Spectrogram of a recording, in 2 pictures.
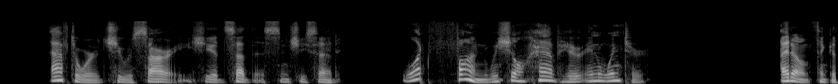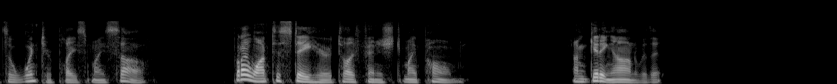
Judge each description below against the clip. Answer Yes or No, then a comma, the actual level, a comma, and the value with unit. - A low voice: Yes, low, 115 Hz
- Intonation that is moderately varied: No, wide, 6.3 semitones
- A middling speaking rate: Yes, average, 155 wpm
